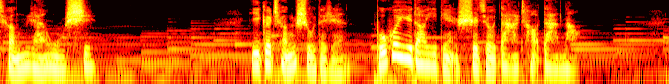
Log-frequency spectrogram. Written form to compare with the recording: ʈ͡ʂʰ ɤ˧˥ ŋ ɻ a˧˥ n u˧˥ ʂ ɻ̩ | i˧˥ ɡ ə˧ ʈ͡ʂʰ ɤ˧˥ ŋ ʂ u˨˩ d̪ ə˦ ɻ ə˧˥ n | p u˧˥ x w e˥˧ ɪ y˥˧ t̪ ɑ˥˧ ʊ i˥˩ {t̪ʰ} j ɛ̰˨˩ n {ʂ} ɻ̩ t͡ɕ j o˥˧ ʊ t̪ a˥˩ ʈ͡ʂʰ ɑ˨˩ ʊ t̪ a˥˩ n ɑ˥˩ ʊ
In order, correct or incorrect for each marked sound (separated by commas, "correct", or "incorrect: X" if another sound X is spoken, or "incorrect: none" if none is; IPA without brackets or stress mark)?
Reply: incorrect: t̪, correct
